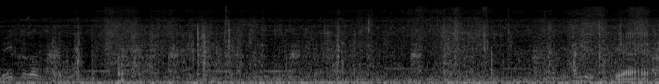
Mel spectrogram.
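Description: Nylon fabric of a Kovea pop-up changing tent rustling and crinkling in scattered short bursts as it is handled on the ground to be folded, over a steady low wind rumble on the microphone.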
